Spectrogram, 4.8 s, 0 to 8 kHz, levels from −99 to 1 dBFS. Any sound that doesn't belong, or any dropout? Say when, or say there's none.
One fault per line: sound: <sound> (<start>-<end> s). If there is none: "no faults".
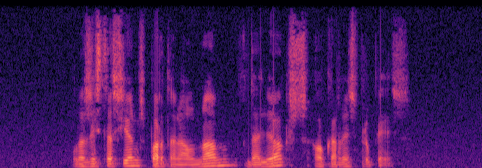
no faults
